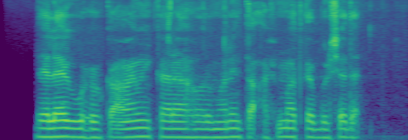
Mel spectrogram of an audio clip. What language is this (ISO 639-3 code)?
som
